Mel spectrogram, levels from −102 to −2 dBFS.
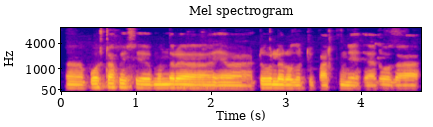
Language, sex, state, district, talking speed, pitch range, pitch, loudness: Telugu, male, Andhra Pradesh, Chittoor, 125 wpm, 100-115 Hz, 105 Hz, -17 LUFS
